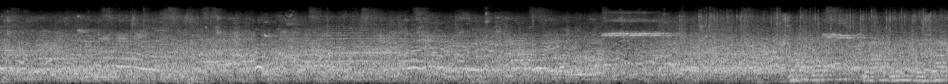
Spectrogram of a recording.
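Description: A large crowd cheers and chatters loudly in an echoing gym.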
